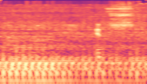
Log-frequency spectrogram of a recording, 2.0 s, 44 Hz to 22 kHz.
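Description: A Ducati Hypermotard 950 RVE engine pulses in a rapid, throbbing rhythm while riding, a loud steady low rumble close up with a voice talking over it.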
